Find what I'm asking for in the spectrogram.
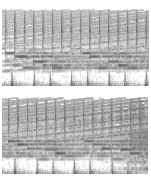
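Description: A heartbeat sound effect in a podcast jingle: a regular, loud double-thump pulse repeating about every third of a second, layered over a sustained musical tone with no talking.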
